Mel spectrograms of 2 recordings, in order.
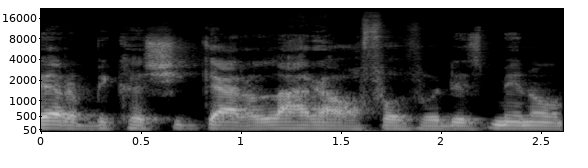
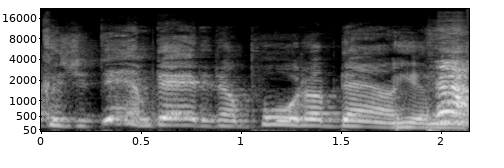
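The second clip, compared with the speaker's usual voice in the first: frantic mom, laughing; 8 semitones higher, 9 dB louder than usual. Retold or imitated. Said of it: "She was like".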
